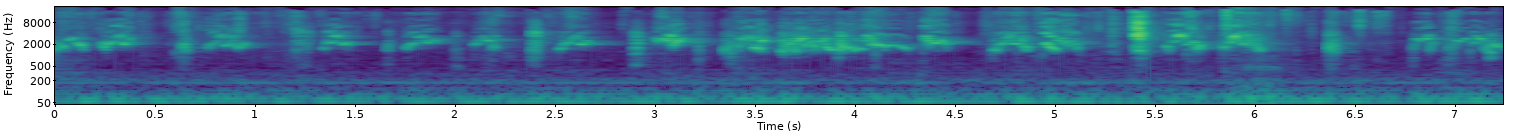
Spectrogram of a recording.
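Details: Several pet budgies keep up a dense, restless chirping, harsh squawks and warbled notes following each other roughly twice a second, with low hum throughout.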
